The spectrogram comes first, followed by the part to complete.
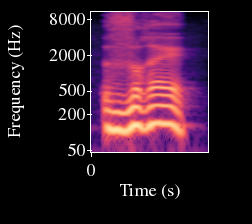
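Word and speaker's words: vraie: Nous ne prononçons pas le E. Et donc, vous obtenez vrai, masculin, vrai avec le E, féminin. D'accord? Dans les deux situations, vous allez prononcer cet adjectif de la même façon.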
